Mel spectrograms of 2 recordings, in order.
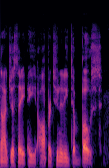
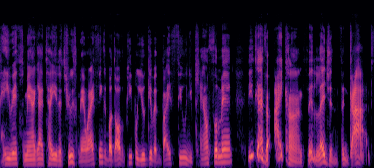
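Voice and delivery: high, easygoing boxer voice, stress leaning on "man"; 5 semitones higher than usual. Retelling what a client told him about his clients: Mike Tyson impression. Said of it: "my best impersonation of Mike".

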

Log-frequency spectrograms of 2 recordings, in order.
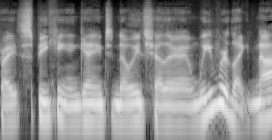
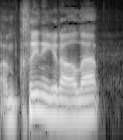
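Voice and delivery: ordinary talk, nothing marked

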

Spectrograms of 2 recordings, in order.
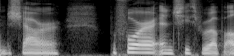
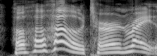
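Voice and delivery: belted out, slow, big and loud; 5 semitones higher, 5 dB louder than usual. Recounting a funny voice they played to avoid a fight, in a Santa voice. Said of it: "we put on the Santa one".

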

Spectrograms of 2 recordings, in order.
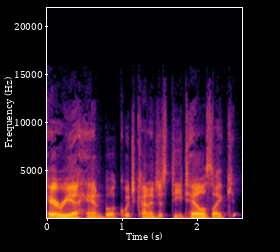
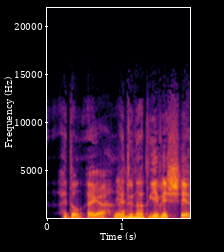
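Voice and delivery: failed, bad put-on French accent; 4 semitones higher than usual. Joking about how people in france react to visitors: bad french accent. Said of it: "how do I do French? That was not French".

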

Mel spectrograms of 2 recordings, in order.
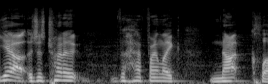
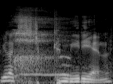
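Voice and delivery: normal talking voice

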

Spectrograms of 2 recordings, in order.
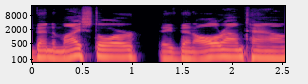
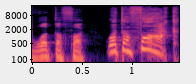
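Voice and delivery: put-on high, raised yell; 7 semitones higher than usual. Recounting shouting at a man through the car window at an intersection, retelling a yell. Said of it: "and I yelled".

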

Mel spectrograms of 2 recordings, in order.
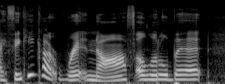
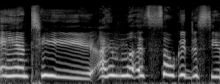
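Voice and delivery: very high, overly bright, fake cheerful tone; 12 semitones higher, 3 dB louder than usual. Retelling a character greeting his aunt in a film: imitating a big fake smile. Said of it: "big smile".

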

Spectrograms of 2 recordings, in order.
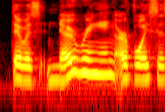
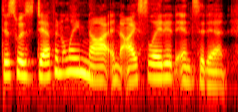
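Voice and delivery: normal talking voice

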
